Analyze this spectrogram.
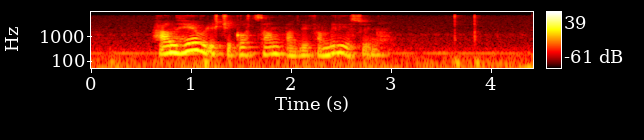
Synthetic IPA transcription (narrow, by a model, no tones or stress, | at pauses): hanɦɛːʋʏɾʔɪhcəɡɔt̪ːsambant̪ʋḭðfamɪljəsṵːna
